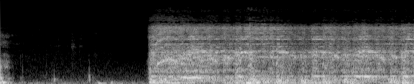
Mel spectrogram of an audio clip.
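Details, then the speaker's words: Jet boat engine with Holley computer, map sensor and injectors not yet programmed correctly: after a quiet lead-in, harsh rough grinding while cranking. Owner suspects the flywheel is hitting something on the bell housing. "almost sounds like the flywheel's hitting something on the bell housing"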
